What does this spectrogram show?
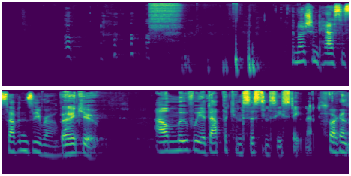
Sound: laughter

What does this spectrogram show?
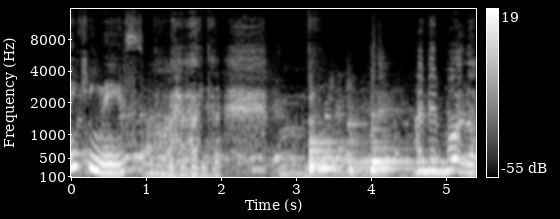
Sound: laughing

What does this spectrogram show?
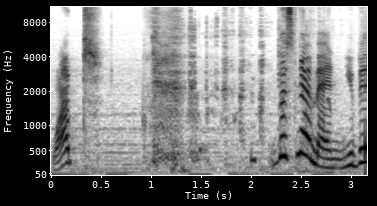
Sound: players laughing

